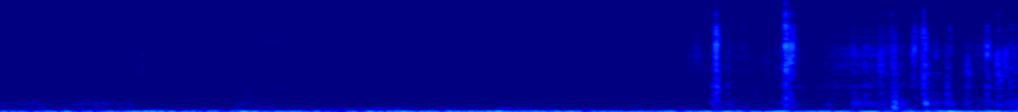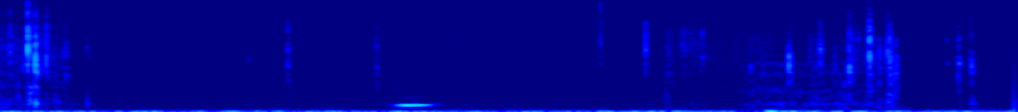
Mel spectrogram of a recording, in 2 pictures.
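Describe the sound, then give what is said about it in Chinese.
A packaging bag is torn open: soft crinkling rustles and several sharp tearing bursts, fairly quiet, clustered in the middle and again near the end. “现在把包装袋撕开。”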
